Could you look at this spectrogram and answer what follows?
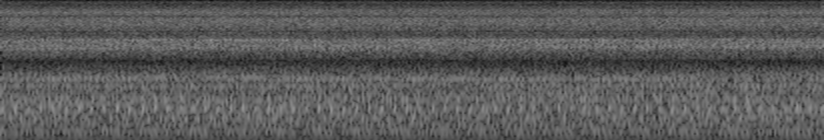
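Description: Fiat Ducato van diesel engine idling from cold, a steady, even low rumble with a faint rhythmic knock, close and continuous, no voices.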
